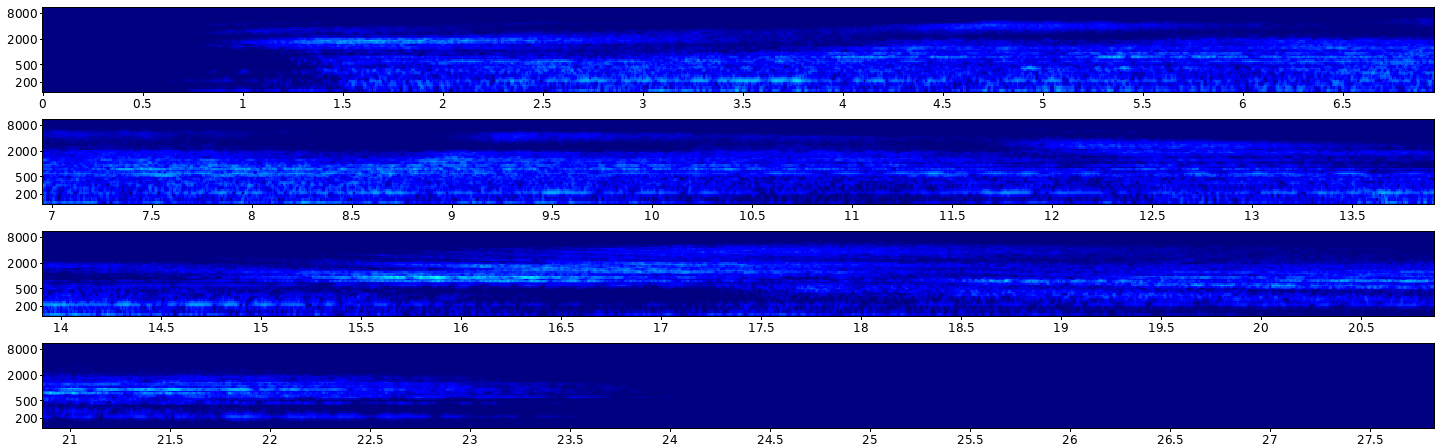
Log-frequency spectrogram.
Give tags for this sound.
ambience ambient atmosphere background bridge dark deep drive drone effect electronic emergency energy engine future futuristic fx hover impulsion machine noise pad Room rumble sci-fi sound-design soundscape space spaceship starship

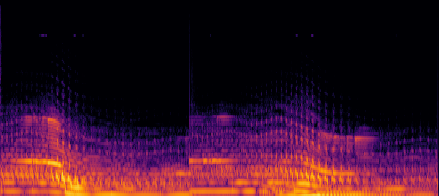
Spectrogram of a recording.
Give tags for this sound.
alien computing design effect fiction future fx sci-fi sound soundesign space space-ship spaceship synth UFO

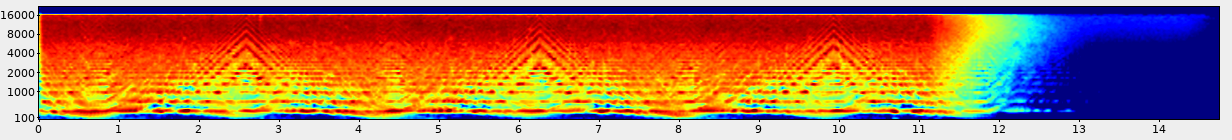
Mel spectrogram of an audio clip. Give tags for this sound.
electronic hard lead multi-sample phaser synth waldorf

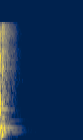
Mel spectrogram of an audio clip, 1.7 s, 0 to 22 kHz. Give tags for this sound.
velocity snare 1-shot multisample drum

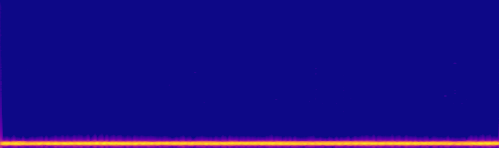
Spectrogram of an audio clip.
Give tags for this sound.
synth whistle multisample

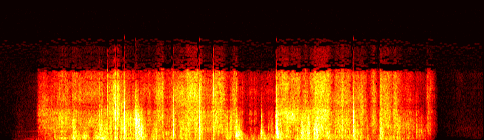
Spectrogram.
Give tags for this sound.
paper rustling rustle paper-page rustling-paper page

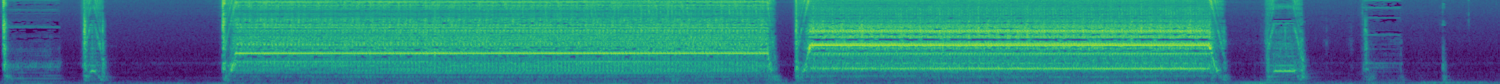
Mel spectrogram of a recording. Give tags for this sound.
printer pc copy office computer scaner print machine printing paper scan

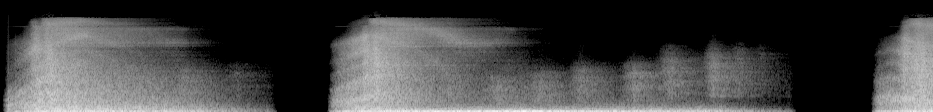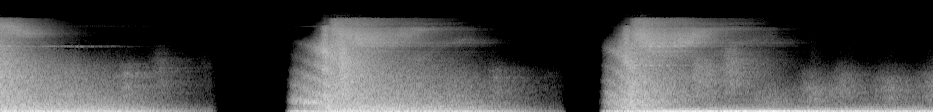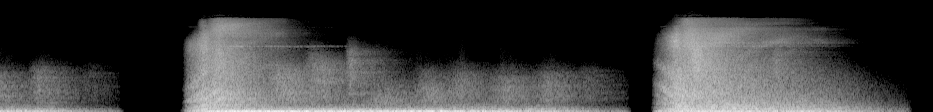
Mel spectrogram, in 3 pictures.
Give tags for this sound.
whoosh transitions sound design

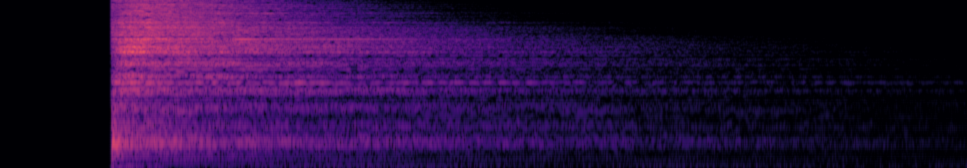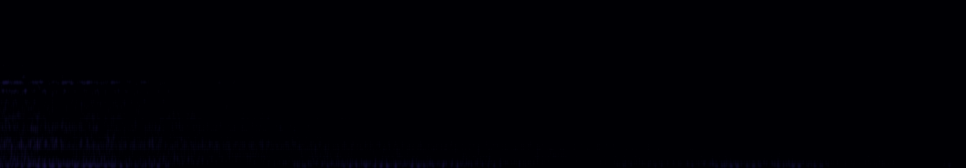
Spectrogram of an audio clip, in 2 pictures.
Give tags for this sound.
Zildjian Dark Hit

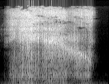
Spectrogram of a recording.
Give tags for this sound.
eating slurp slurping

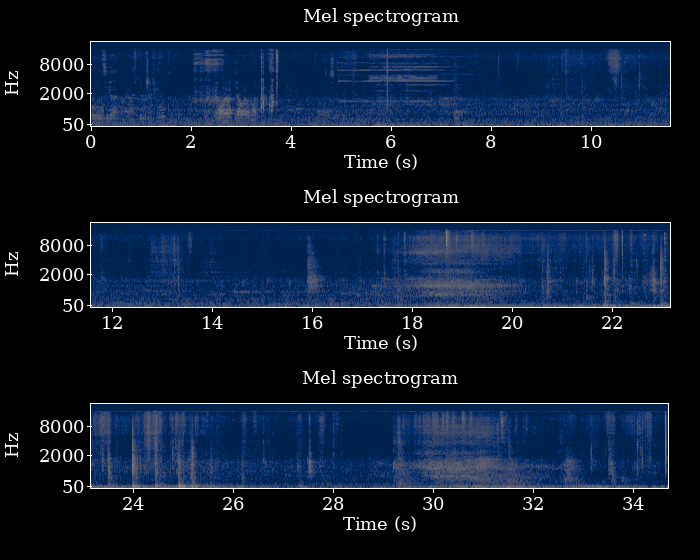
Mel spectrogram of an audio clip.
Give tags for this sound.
background-sound soundscape background ambient

